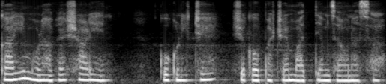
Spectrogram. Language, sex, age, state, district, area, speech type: Goan Konkani, female, 30-45, Goa, Canacona, urban, spontaneous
